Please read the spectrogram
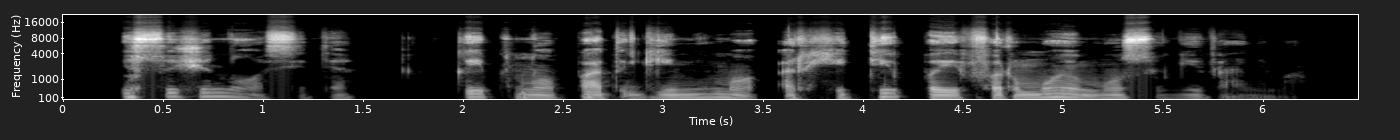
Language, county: Lithuanian, Utena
